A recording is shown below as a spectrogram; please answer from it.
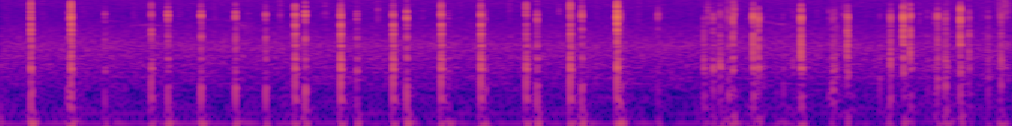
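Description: Fingertips tap quickly on the clear plastic-wrapped front face of a small yellow cardboard Realme Buds Classic earphone box lying flat. A rapid, uneven run of short, dry taps, each with a soft low thump and a faint bright crinkle of the wrap, dies away instantly with no ring.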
